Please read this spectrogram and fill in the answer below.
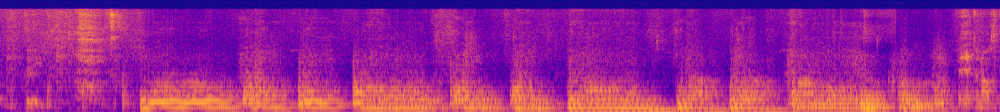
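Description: Tubas and other low brass horns playing together in a beginners' lesson: a slow exercise of sustained low notes, changing pitch every half-second to a second, starting about a second and a half in after a spoken count-in. The exercise drills the valve fingerings for new notes.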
